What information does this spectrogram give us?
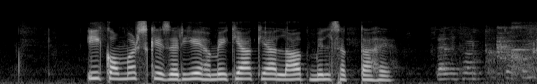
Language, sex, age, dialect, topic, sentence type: Hindi, female, 25-30, Marwari Dhudhari, agriculture, question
